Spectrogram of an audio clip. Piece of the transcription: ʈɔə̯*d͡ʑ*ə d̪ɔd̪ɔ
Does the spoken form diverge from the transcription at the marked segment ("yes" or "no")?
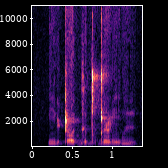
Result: yes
